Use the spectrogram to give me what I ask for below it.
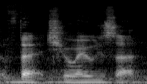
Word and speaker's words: Virtuosa: And don't tell me to not say vtoa. I've had some very angry Brits out there saying to me, Jamie is pronounced virtuoso.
